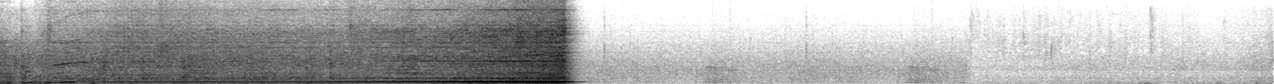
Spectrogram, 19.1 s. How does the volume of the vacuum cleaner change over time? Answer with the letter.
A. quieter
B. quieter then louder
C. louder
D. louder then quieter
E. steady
C.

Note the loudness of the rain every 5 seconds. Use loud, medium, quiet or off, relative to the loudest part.
loud, medium, quiet, quiet.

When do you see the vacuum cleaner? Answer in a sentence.
The vacuum cleaner can be heard from 0.0 to 8.6 s.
